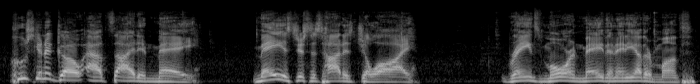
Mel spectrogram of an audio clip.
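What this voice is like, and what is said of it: Slightly hoarse voice. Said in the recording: “my voice is still a little hoarse.”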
